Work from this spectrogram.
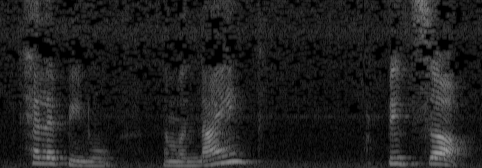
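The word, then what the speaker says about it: jalapeño: Number eighth, jalapeno, not jalapeno. This is a very common mistake. So the right pronunciation is jalapeno, jalapeno.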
